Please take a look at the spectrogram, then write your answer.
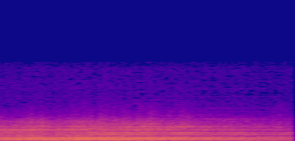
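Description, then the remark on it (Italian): A steady, sustained train whistle announces the train's imminent departure, sounding for several seconds as a loud harmonic tone held without a break and fading slightly at the end, with no voices. “Un fischio dall'annuncio dell'imminente partenza. Anche oggi il treno si metterà in marcia verso un nuovo viaggio.”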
